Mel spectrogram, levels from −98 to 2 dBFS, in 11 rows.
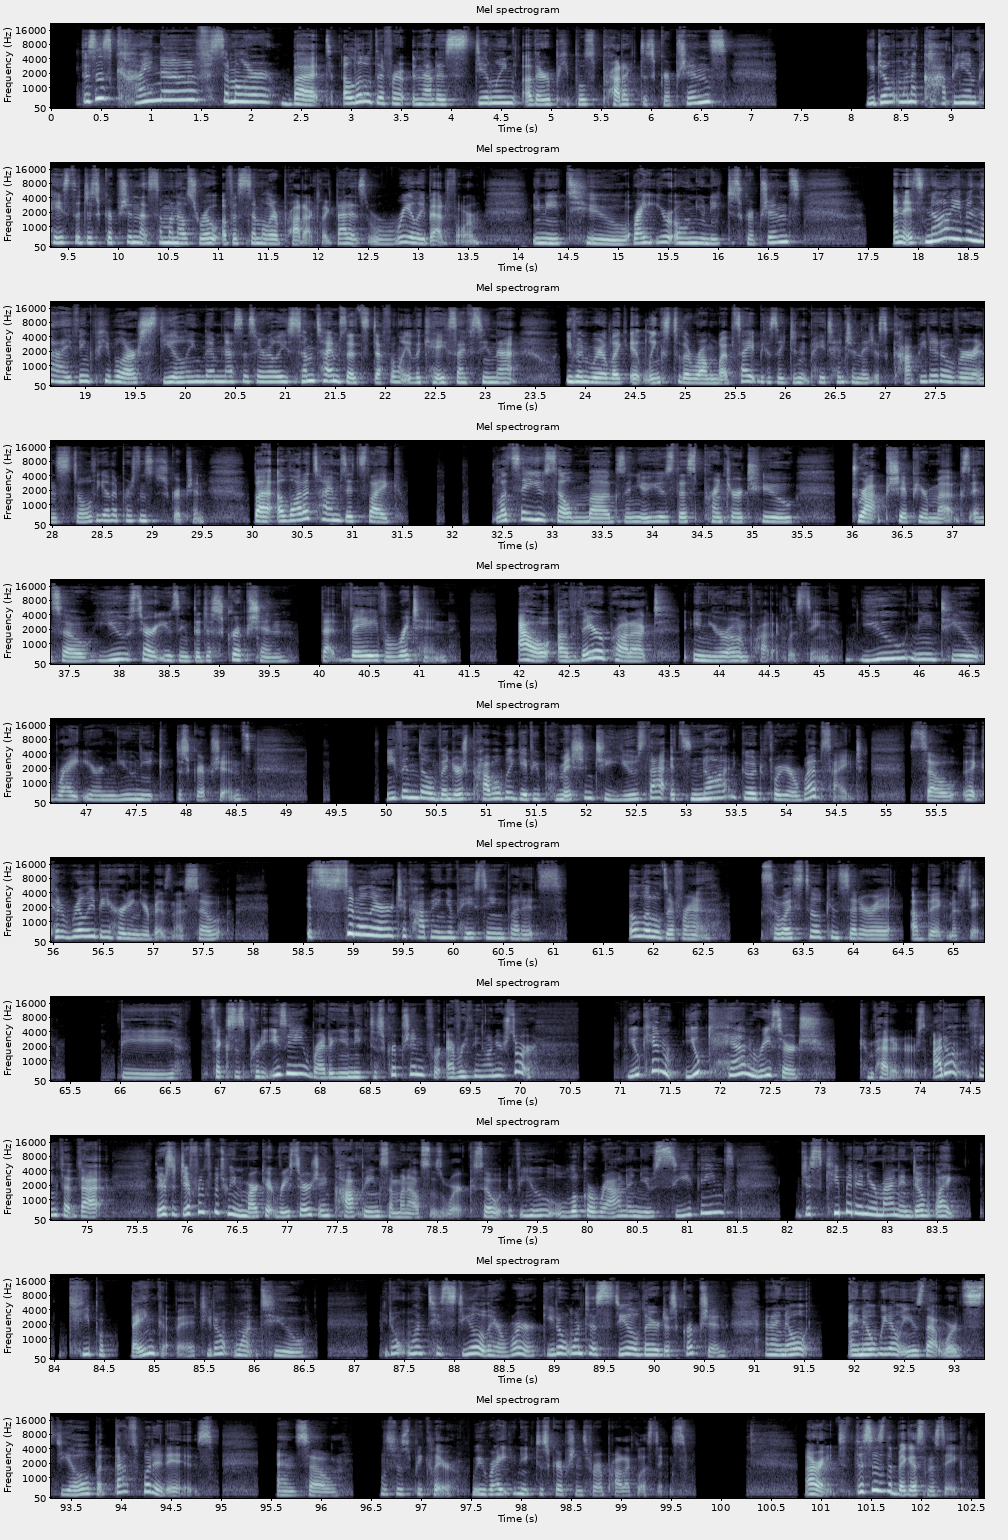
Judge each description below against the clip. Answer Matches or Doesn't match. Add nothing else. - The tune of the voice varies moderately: Matches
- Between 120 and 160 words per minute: Doesn't match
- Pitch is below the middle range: Doesn't match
